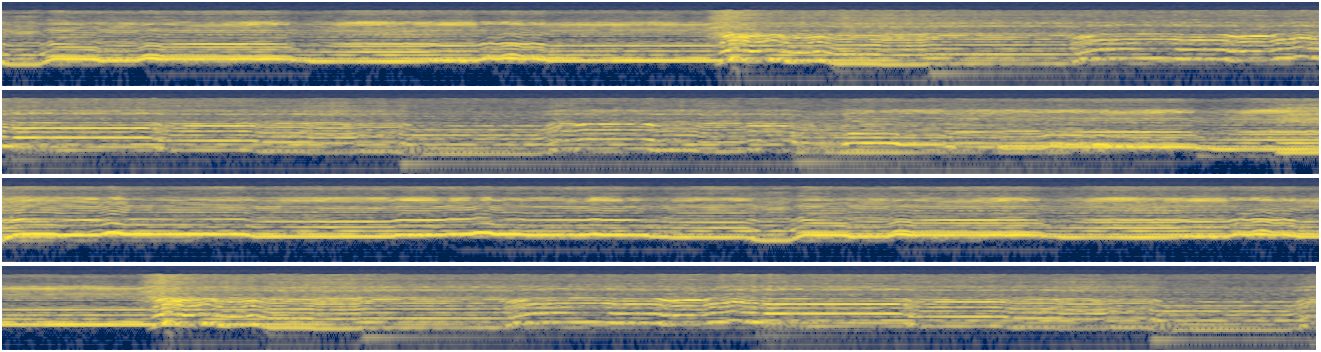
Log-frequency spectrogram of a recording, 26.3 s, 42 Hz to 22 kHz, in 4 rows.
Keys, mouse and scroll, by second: 8.8 space, 8.9 click, 9.4 space, 12.4 click, 13.4-13.8 scroll up 1, 15.1 typing, 15.3 click, 17.3 scroll down 1, 17.3 typing.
